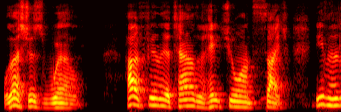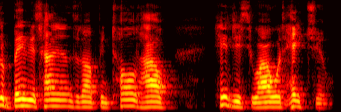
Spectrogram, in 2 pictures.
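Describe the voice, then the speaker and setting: A man's voice: fairly high pitch, moderate pace, close to an everyday voice. An actor playing a belligerent small-town tough guy who needles people, in an amateur radio play. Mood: scornful. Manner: taunting, needling. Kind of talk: amateur radio drama acting. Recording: dull lo-fi radio drama recording.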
